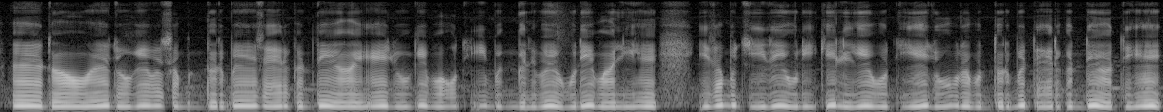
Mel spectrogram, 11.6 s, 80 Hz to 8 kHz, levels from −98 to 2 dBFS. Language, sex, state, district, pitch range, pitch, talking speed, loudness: Hindi, male, Uttar Pradesh, Jyotiba Phule Nagar, 90-100 Hz, 95 Hz, 180 wpm, -28 LUFS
